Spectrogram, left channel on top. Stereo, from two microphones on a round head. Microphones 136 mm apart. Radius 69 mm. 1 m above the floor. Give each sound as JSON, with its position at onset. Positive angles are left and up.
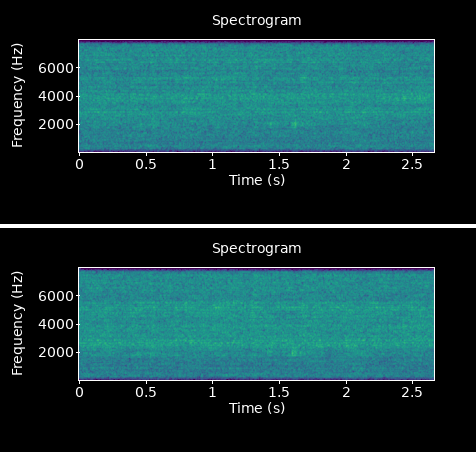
{"t": 0.0, "sound": "running water", "side_deg": 0, "distance_m": 4.5}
